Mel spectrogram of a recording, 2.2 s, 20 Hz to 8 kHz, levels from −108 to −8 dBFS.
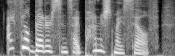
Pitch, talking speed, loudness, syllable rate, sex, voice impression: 275 Hz, 190 wpm, -18 LUFS, 7.0 syllables/s, female, feminine, slightly young, tensed, powerful, bright, clear, fluent, cute, slightly refreshing, friendly, slightly sharp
